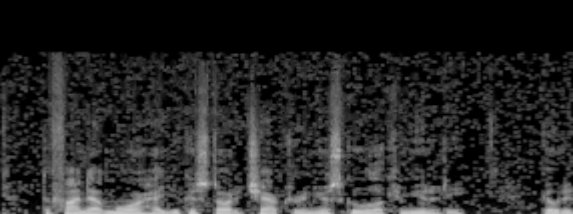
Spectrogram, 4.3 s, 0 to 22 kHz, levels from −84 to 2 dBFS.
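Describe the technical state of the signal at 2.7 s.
At 2.7 s the speech carries overdone noise removal, present throughout the clip. An over-aggressive noise reducer is gating individual frequency bands near its noise estimate, taking quiet speech detail with them. The background drops and breaks up into twinkling specks; a spectrogram shows isolated flickering dots in dark gaps and ragged, hollowed harmonics.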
